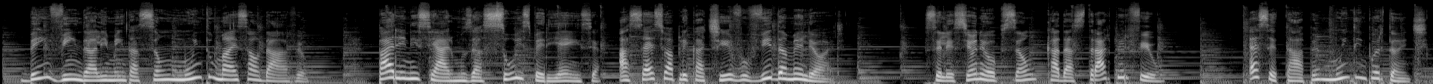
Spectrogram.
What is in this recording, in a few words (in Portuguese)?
Locucao; VidaMelhor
